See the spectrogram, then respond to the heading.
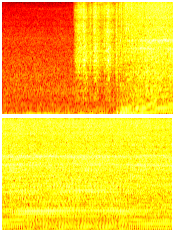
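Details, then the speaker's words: Cheap auction Yamaha motorbike after its carburettor and fuel lines were cleaned: it fires up, revs, then settles to an idle whose pitch drifts up and down. A vacuum line leaking a little air makes the idle fluctuate. "I need to Tinker with a vacuum line just there because it is leaking a little bit of air which causes the idle to sort of fluctuate a bit"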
